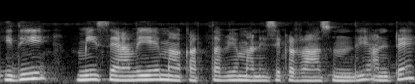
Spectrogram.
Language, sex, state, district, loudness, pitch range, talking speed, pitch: Telugu, female, Andhra Pradesh, Manyam, -15 LUFS, 185-215 Hz, 175 wpm, 200 Hz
